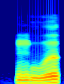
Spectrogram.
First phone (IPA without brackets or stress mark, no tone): m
